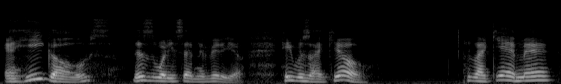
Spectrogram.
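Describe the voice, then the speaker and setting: A man in his forties telling a story as an interview guest, profane and swinging from loud bursts to low mutters. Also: animated, normal speed. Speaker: rapper guest. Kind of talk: animated storytelling.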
